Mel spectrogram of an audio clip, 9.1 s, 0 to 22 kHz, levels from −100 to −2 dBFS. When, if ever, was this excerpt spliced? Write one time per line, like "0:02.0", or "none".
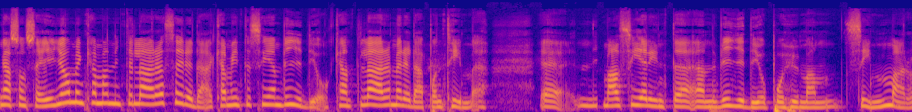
0:06.0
